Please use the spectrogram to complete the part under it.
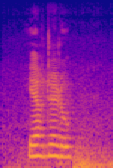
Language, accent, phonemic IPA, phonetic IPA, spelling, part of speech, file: Armenian, Eastern Armenian, /jeʁd͡ʒeˈɾu/, [jeʁd͡ʒeɾú], եղջերու, noun, Hy-եղջերու.ogg
- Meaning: male deer, stag, hart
